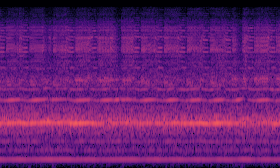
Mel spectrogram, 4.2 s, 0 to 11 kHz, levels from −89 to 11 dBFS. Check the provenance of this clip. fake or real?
real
